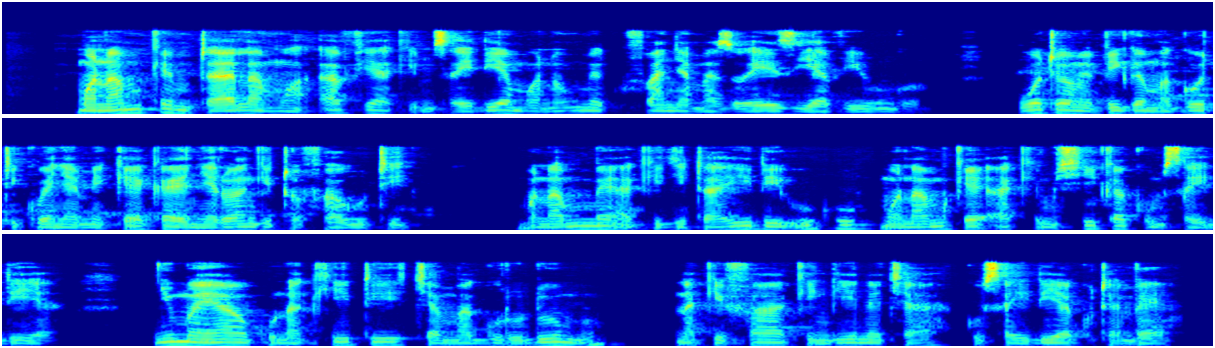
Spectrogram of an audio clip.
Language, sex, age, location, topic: Swahili, male, 25-35, Kisumu, health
